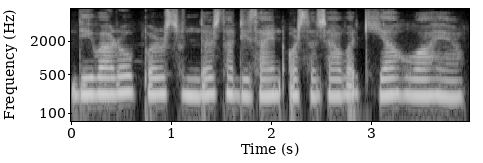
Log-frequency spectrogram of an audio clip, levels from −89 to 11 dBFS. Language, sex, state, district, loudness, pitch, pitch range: Hindi, female, Arunachal Pradesh, Papum Pare, -16 LUFS, 215 Hz, 210-225 Hz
